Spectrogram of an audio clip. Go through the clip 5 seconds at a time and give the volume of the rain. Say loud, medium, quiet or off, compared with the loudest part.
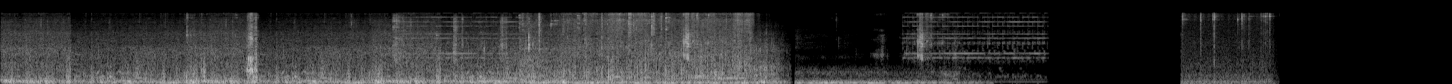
loud, loud, off.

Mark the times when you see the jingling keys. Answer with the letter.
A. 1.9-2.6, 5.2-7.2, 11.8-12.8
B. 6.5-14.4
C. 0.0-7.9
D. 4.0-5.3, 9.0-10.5
A.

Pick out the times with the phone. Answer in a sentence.
The phone can be heard from 4.0 to 5.3 s and from 9.0 to 10.5 s.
